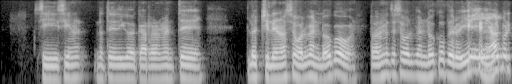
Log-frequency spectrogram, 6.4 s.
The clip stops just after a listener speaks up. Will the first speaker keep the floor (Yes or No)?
Yes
